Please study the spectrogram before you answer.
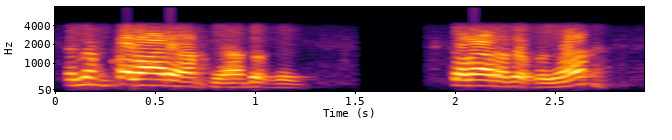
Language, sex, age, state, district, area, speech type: Hindi, male, 30-45, Uttar Pradesh, Mau, urban, conversation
